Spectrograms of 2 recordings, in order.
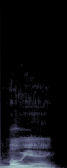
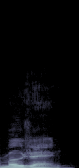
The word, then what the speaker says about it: Mojang: game studios game here you've got moyang or mojang however which way you want to pronounce it it's a real-time strategy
